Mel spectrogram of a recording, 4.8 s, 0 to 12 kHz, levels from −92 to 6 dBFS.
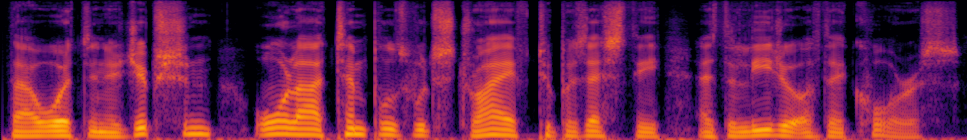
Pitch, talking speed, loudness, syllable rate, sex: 115 Hz, 235 wpm, -19 LUFS, 5.9 syllables/s, male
